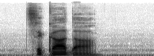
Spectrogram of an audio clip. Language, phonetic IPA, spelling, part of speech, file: Polish, [t͡sɨˈkada], cykada, noun, Pl-cykada.ogg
